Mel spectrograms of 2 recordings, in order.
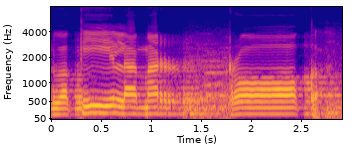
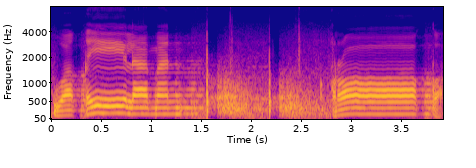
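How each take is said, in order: First: The n merges into the following r sound. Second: The n is pronounced clearly before the r. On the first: The speaker calls it wrong. "jangan dibaca seperti idgham bila gunnah. Jadi bukan" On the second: The speaker calls it right. "berarti nunnya dibaca jelas"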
